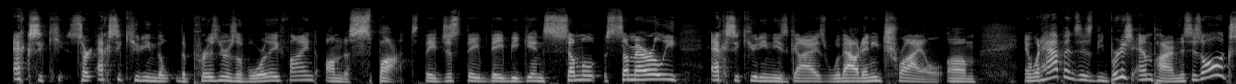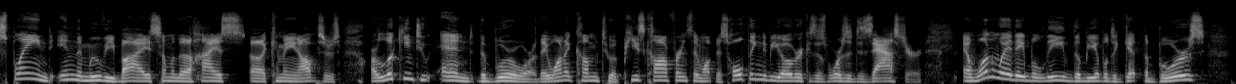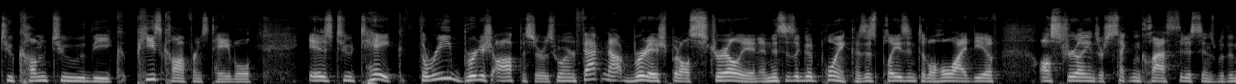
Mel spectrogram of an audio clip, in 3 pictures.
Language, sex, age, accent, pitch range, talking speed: English, male, 20-39, American, 145-195 Hz, 210 wpm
